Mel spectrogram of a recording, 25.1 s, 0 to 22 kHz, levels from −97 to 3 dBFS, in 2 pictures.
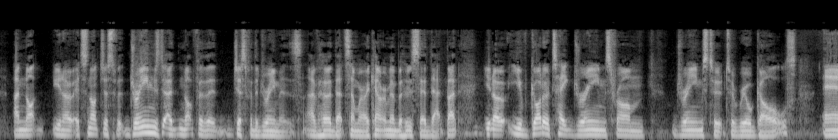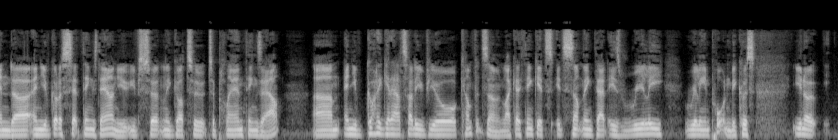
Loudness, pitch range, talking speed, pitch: -20 LUFS, 100-115 Hz, 200 wpm, 105 Hz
